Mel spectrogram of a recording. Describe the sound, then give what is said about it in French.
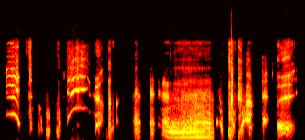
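A person imitates a wild beast's grunting: a rapid string of short, guttural snorts and grunts, then one long rasping growl, followed by more choppy grunts. “Est-ce que vous pourriez m'imiter un peu le bruit de cette bête sauvage?”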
